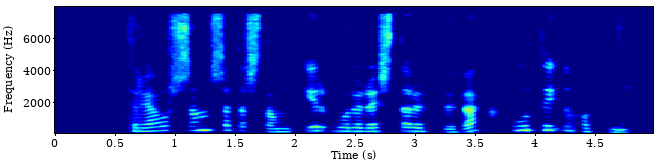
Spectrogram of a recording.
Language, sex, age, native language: Icelandic, female, 30-39, Icelandic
